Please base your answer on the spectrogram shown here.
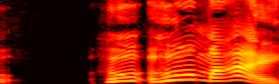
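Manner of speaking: high, loud, incredulous tone. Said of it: "I'm like".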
